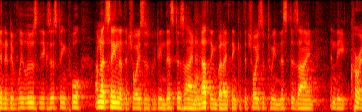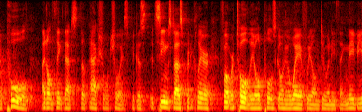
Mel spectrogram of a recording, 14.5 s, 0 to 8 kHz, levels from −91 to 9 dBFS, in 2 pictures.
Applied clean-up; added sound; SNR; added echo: none; none; none; none.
